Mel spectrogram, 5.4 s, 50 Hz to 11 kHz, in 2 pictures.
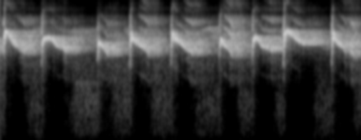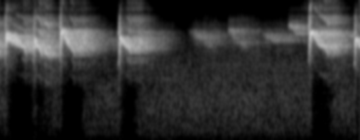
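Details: Caged Puteh Dagger bulbul, a newcomer on loan, recorded 12 September 2020, singing a fast run of sharp, whistled notes around the same high pitch, repeated about three per second, a brief pause, then soft higher notes and a resumed burst.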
